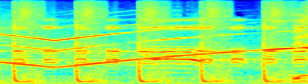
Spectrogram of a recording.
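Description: Fire engine siren wailing: its pitch dips briefly, then rises slowly. Electronic music with a steady beat plays alongside it.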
